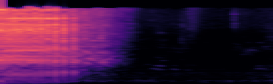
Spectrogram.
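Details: Chipping gun run after replacing the connecting rod and piston ring or O-ring and heavy greasing: rapid, even blows at roughly twenty per second, then a clean stop. The hammer is working properly again.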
